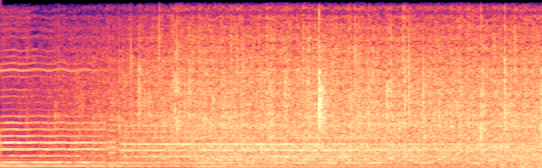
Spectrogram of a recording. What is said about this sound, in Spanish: Esa noche llovía a cántaros, como siempre.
